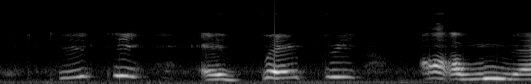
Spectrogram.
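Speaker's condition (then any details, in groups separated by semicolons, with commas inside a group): Cerebral palsy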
